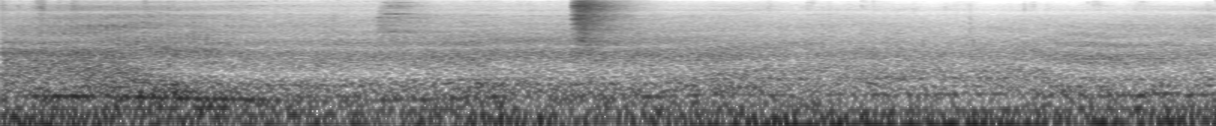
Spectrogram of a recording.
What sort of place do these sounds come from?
street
